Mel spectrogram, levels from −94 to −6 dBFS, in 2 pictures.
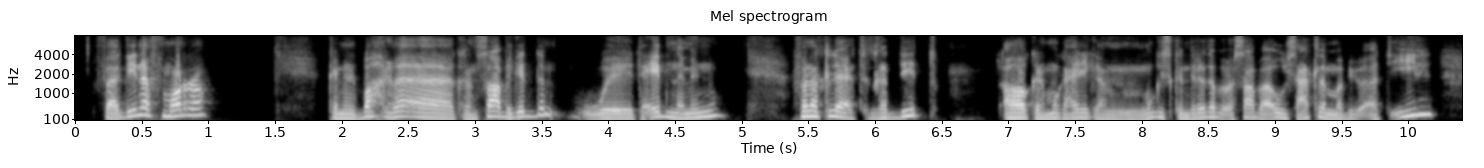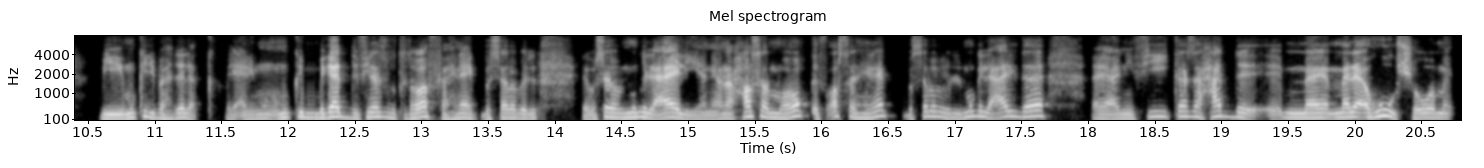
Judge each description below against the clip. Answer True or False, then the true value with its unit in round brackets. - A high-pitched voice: False (155 Hz)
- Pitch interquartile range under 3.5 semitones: False (3.8 semitones)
